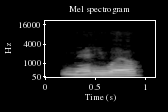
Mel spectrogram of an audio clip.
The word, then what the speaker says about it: Emmanuel: And my name on Facebook, if you want to find me up there, is Emmanuel, like the Bible. And for those for people that don't read the Bible, let me spell it for you. E M M A N U E L.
